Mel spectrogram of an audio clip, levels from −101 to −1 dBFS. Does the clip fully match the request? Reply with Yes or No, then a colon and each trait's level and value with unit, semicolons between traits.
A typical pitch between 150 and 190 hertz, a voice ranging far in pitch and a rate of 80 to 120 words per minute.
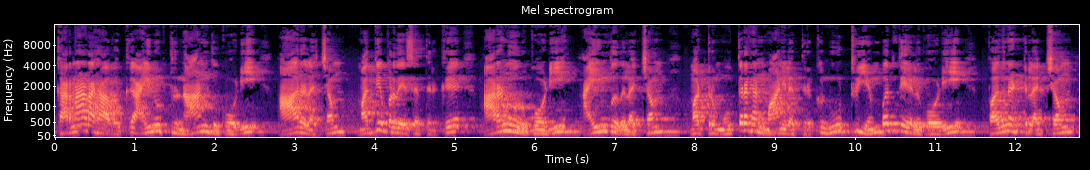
Yes: medium, 185 Hz; wide, 6.5 semitones; average, 95 wpm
